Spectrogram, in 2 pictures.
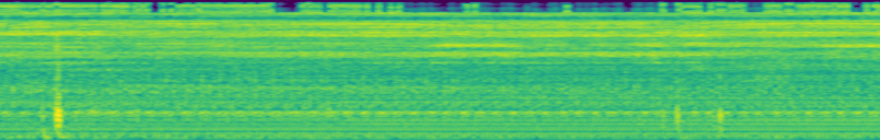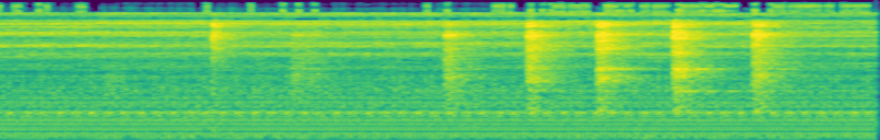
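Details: Baby being treated for sneezing with a compressor nebulizer: steady mechanical motor drone with faint clicks and handling noises; compressor nebulizer running.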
